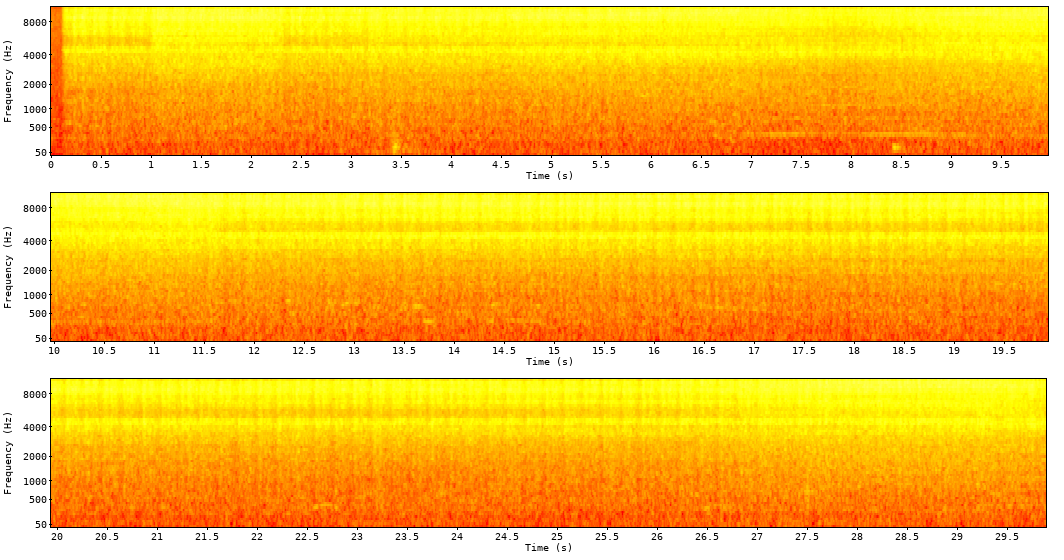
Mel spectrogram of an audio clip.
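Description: Lego Technic electric motors and plastic gearing running steadily, a continuous whirring hiss, as the mechanism tilts and turns the model car on its platform.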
